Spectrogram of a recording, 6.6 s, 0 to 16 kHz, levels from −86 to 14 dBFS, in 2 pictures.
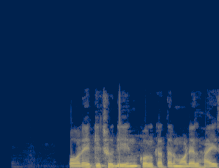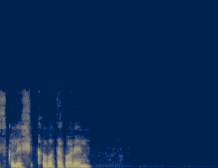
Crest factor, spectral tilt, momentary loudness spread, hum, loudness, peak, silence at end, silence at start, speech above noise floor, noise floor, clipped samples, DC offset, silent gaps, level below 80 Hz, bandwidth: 16 dB; -8 dB/octave; 6 LU; none; -14 LUFS; 0 dBFS; 1.95 s; 1.05 s; 70 dB; -83 dBFS; under 0.1%; under 0.1%; none; -50 dBFS; 7.2 kHz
